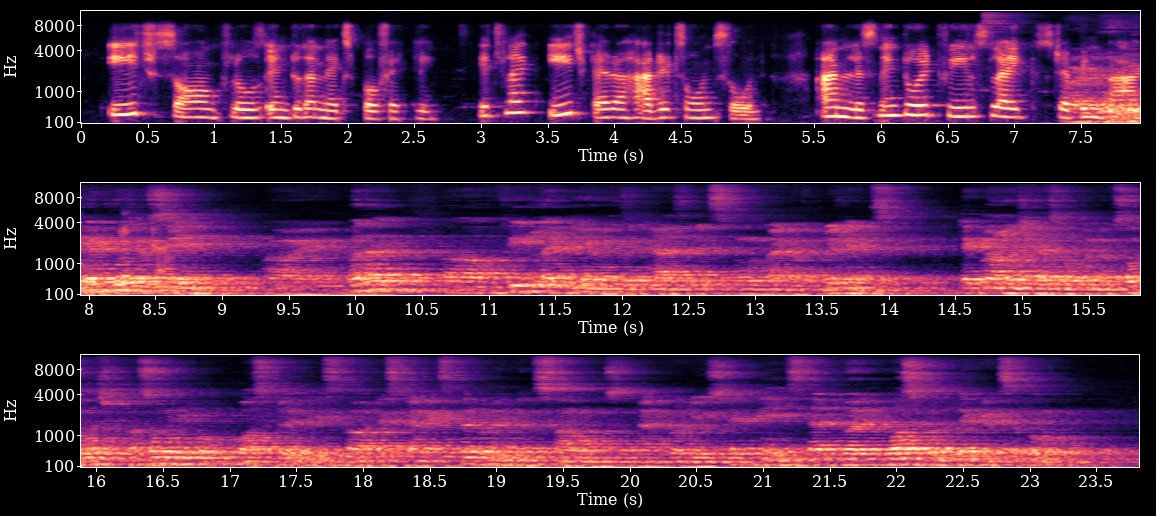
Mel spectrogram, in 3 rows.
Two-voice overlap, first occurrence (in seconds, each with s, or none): 7.3 s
